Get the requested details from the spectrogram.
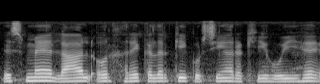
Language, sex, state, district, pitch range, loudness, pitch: Hindi, male, Arunachal Pradesh, Lower Dibang Valley, 140-155 Hz, -15 LUFS, 150 Hz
